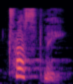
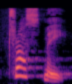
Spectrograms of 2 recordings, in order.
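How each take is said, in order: First: Whispered. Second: Said in the usual way. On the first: Shown as a demonstration. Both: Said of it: "He wants us to trust him".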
